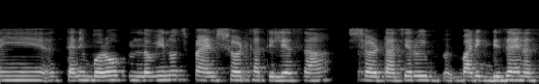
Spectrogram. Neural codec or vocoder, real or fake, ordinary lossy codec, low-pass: codec, 24 kHz, 3.1 kbps, DualCodec; fake; AAC, 32 kbps; 5.4 kHz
